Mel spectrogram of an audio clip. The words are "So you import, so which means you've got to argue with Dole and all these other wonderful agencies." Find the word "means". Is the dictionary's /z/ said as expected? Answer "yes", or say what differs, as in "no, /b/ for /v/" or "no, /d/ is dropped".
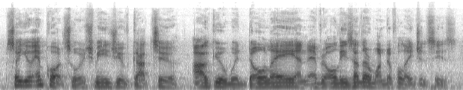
yes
